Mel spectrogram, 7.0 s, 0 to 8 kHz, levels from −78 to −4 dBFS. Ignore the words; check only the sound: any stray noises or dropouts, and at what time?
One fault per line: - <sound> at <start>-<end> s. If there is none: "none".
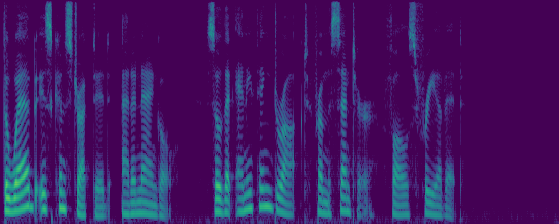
none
